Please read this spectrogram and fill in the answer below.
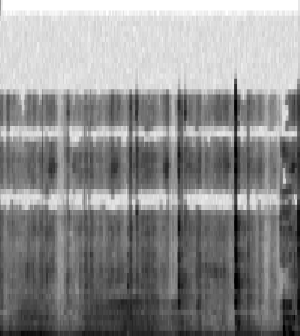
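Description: Near silence with faint ticks and rubs of hand work as a new oxygen sensor is turned by hand into its threaded port on the exhaust pipe, and one small click about three seconds in.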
